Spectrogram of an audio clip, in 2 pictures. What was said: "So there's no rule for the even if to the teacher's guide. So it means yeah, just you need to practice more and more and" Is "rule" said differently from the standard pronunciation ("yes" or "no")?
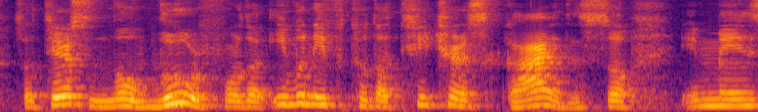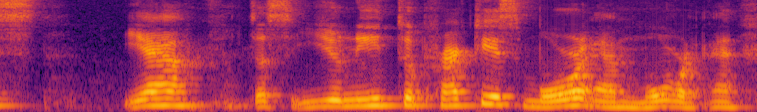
yes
